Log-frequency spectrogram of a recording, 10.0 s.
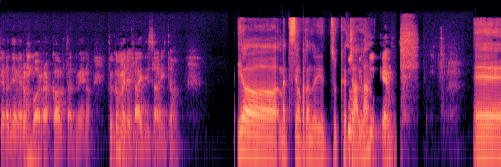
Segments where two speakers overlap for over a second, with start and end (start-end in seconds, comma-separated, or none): none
